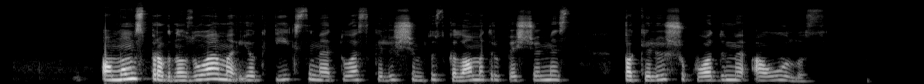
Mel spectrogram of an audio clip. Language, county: Lithuanian, Vilnius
